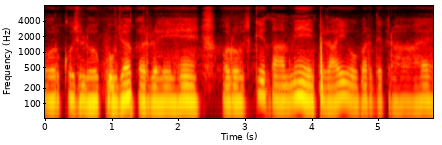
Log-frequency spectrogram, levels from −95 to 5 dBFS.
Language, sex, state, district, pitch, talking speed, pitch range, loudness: Hindi, male, Madhya Pradesh, Katni, 110 Hz, 165 wpm, 110-115 Hz, -30 LUFS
